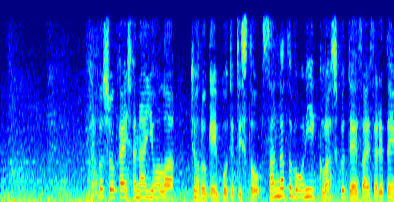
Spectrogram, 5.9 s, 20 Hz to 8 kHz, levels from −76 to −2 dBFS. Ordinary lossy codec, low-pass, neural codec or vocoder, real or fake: none; 7.2 kHz; codec, 24 kHz, 0.9 kbps, WavTokenizer, medium speech release version 1; fake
